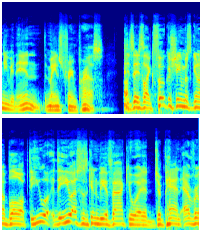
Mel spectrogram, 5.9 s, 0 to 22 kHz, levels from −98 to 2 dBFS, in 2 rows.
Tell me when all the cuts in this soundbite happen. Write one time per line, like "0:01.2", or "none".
none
